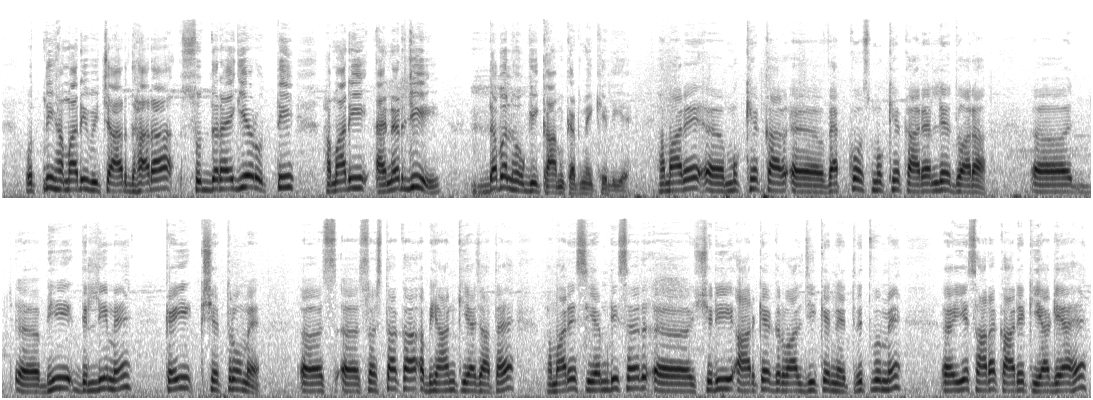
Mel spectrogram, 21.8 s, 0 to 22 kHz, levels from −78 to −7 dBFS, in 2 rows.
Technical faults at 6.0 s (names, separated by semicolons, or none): none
